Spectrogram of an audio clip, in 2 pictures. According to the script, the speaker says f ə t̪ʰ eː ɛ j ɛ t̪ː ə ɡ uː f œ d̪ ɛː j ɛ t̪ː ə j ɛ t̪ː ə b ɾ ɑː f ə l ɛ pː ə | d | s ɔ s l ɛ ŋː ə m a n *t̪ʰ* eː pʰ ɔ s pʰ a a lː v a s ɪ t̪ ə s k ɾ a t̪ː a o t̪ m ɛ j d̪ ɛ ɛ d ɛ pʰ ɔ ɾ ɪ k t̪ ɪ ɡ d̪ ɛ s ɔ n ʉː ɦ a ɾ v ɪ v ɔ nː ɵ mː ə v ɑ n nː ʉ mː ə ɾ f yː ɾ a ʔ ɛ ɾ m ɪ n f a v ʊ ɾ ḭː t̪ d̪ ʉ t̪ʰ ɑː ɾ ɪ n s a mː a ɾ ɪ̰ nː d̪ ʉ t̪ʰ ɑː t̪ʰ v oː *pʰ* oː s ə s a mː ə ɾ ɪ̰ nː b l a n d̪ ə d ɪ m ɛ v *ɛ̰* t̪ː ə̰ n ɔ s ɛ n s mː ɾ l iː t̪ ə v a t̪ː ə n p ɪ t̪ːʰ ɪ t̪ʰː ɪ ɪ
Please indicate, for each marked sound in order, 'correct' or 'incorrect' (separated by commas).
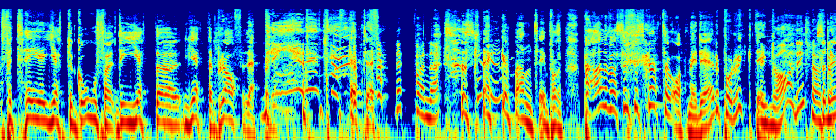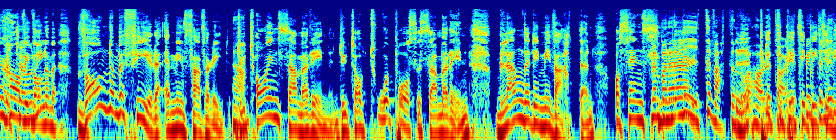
correct, correct, incorrect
